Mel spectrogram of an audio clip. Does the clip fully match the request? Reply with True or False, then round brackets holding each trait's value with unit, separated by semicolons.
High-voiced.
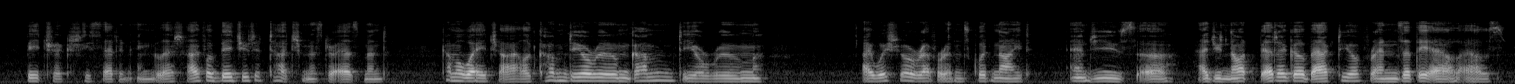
False (145 Hz)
